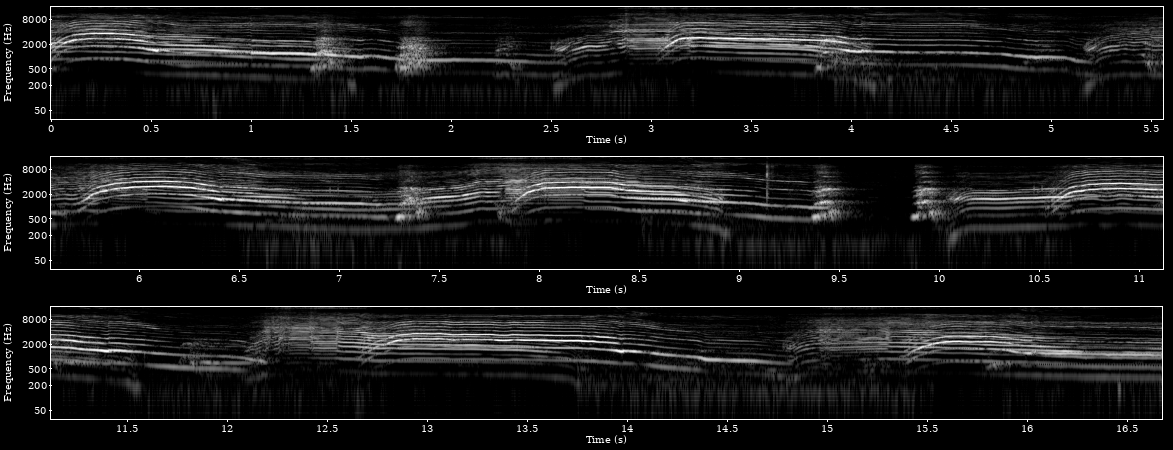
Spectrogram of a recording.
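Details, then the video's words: Two neighbour cats fighting intensely: long wavering yowls rising and falling in pitch, rich in harmonics, traded back and forth in drawn-out waves every few seconds with brief pauses between. "Cats fighting hard | Fight between two neighbor cats"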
